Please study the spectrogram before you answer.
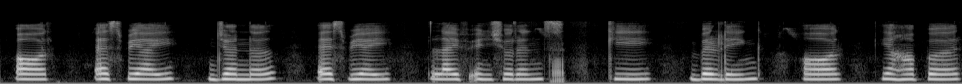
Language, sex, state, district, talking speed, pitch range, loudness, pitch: Hindi, female, Himachal Pradesh, Shimla, 70 wpm, 235-245 Hz, -18 LUFS, 240 Hz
